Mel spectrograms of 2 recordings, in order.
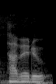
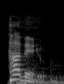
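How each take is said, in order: First: The pitch stays level across every syllable. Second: The high pitch is on the first syllable. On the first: "or even just flat throughout" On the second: "if we were at the start"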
